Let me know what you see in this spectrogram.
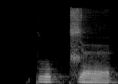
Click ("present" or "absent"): absent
